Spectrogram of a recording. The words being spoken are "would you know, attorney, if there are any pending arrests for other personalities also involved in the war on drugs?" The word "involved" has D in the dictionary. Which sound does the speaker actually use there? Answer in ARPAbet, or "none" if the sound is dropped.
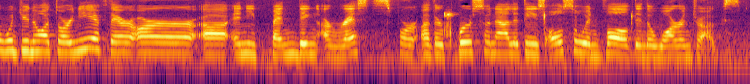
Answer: D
